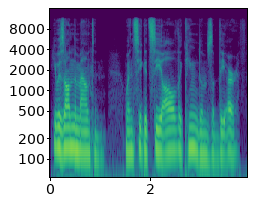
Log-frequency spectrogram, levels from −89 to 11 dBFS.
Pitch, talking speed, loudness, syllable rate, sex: 125 Hz, 230 wpm, -17 LUFS, 5.2 syllables/s, male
